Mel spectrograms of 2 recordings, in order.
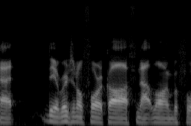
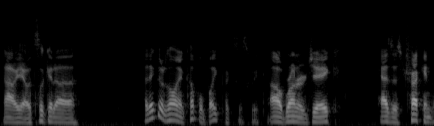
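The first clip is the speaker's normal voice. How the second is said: ordinary talk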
